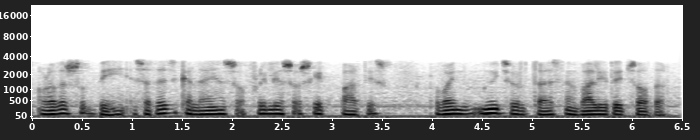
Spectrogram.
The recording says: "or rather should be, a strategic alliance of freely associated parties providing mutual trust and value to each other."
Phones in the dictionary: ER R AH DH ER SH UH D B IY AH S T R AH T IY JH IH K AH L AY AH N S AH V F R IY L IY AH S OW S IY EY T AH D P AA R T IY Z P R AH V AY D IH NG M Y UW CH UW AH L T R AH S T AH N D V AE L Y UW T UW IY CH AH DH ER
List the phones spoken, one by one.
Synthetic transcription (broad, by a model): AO R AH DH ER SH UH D B IY AH S T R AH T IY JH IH K AH L AY AH N S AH F R IY L IY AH S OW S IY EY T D P AA R T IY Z P R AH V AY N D M Y UW CH UW AH L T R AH S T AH N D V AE L Y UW T UW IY S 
